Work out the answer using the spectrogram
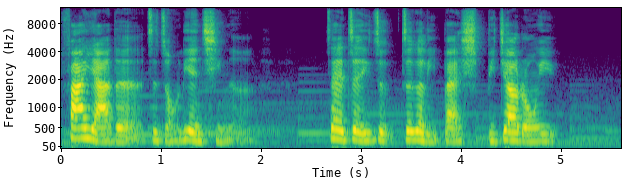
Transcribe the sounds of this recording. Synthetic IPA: fa˥ja˧˥d̪ə̰˧ʈ͡ʂɤ˥˩ʈ͡ʂʊ˨˩ŋljɛ˥˩nt͡ɕʰi˧˥ŋnə̰˧ | t͡sa˥˧ɪʈ͡ʂɤ˥˧˥ʈ͡ʂɤ˥˩ɡə˩li˨˩pa˥˩ɪ˥pi˨˩t͡ɕjɑ˥˩ʊɻʊ˧˥ŋi˥˩

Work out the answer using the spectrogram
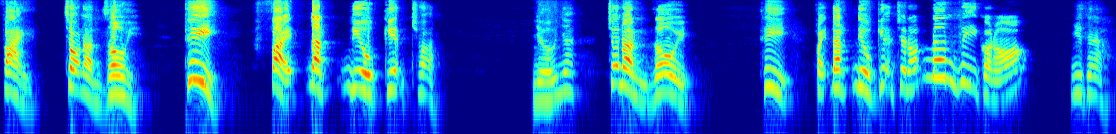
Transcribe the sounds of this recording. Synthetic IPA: faː˧˩j | t͡ɕɔ̰˧˨nʔə˧˩nzo˨˩j | t̪ʰi˨˩ | faː˧˩jɗa˨˩t̚ɗi˨˩əwkḭ˧˨ənt͡ɕɔ˧ʔə˧˩n | ɲəː˨˦ɲaː˧˦ | t͡ɕɔ̰˧˨nʔə˧˩nzo˨˩j | t̪ʰi˨˩ | faː˧˩jɗa˨˩t̚ɗi˨˩əwkḭ˧˨ənt͡ɕɔ˧nɔ˨˦ɗəː˧nvḭ˧˨ku˧˩ənɔ˨˦ | ɲɨ˧e˨˦naː˨˩w

